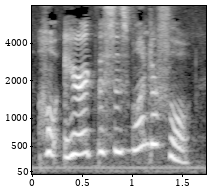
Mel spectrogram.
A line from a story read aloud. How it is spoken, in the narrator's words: Ariel said excitedly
